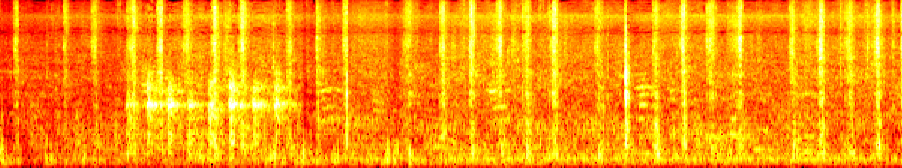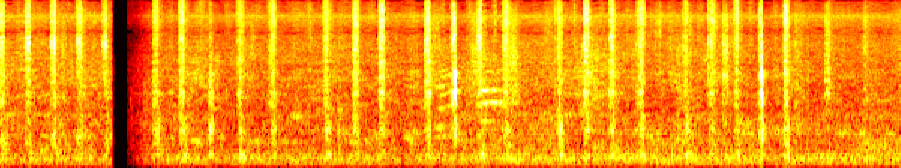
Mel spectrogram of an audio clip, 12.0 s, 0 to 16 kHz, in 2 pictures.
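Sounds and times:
knife chopping on wooden board: 0.4s - 11.6s.

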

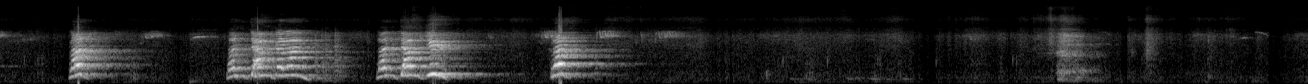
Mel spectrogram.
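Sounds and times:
dog bark: 5.5s - 6.4s.

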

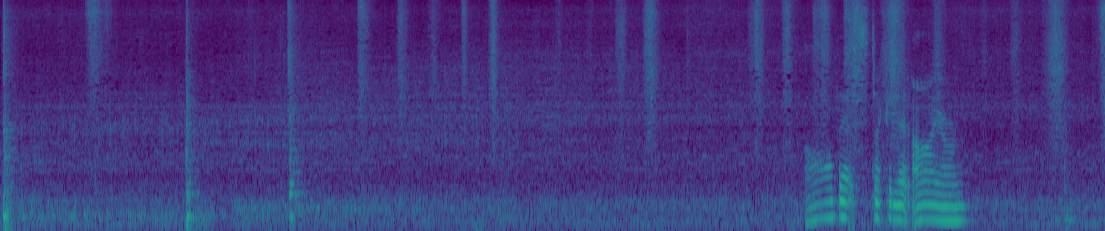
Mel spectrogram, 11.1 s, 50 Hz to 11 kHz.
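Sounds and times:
steam iron hissing and spitting: 2.9s - 11.0s.

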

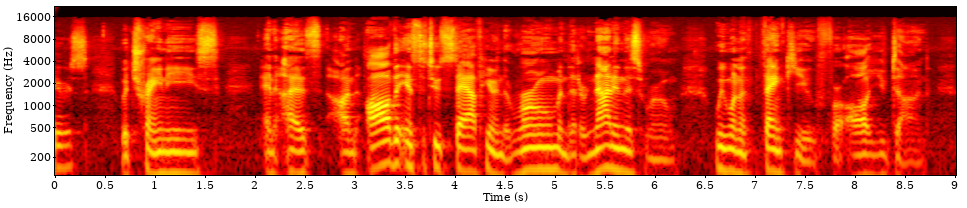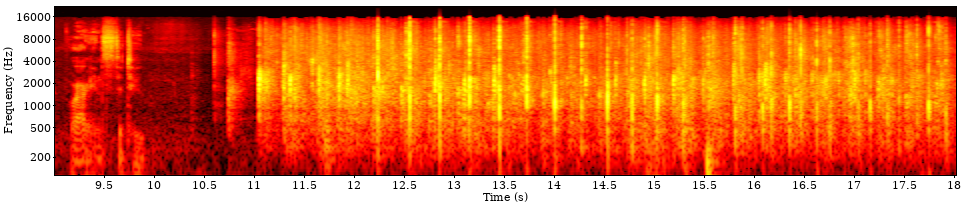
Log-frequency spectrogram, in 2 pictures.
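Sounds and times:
audience applauding: 10.6s - 18.0s.

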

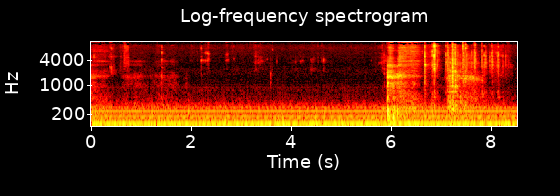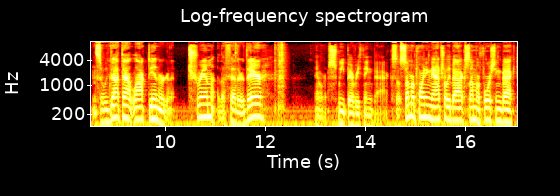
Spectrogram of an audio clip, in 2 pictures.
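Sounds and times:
low hum: 0.0s - 17.0s
thread clicks and rustles: 6.6s - 8.4s.

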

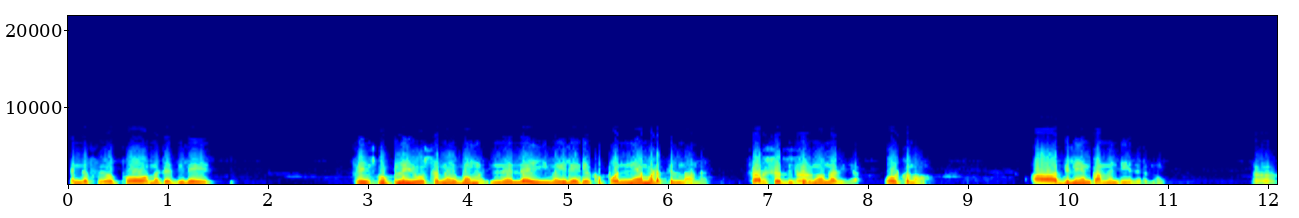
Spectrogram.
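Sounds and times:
man talking: 0.0s - 1.5s, 2.9s - 8.6s, 9.6s - 11.0s.

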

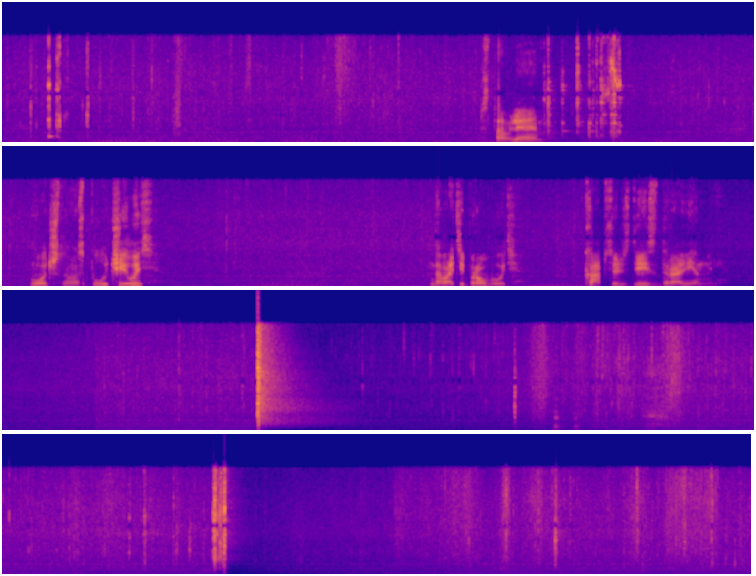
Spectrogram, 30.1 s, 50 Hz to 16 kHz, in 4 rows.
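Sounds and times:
sharp gunshot crack: 17.6s - 18.4s.

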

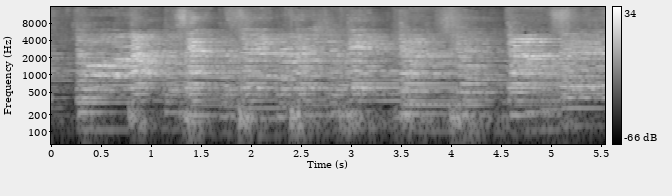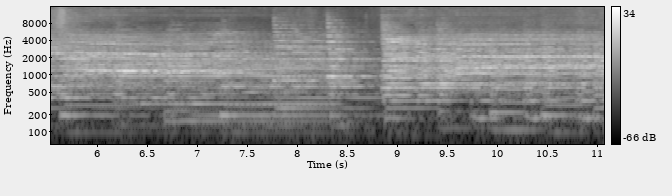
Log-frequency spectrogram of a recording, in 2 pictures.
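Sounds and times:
children singing: 0.0s - 11.0s
musical accompaniment: 0.0s - 11.0s.

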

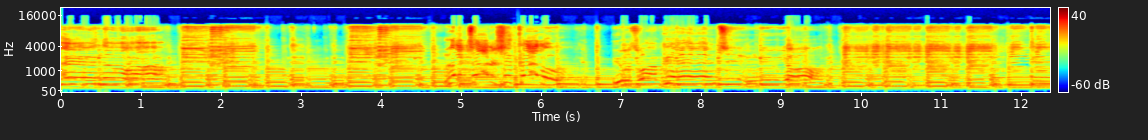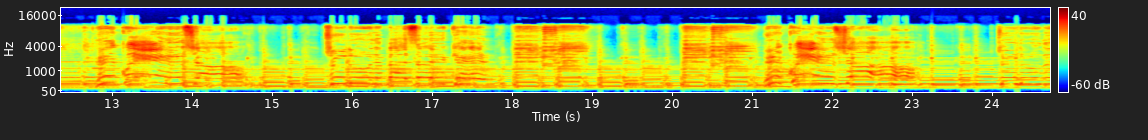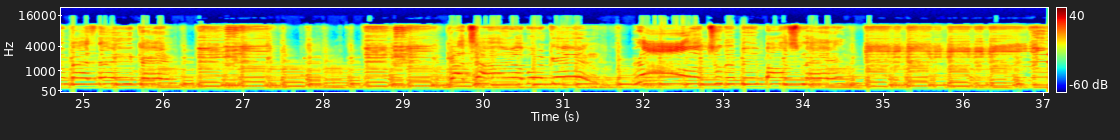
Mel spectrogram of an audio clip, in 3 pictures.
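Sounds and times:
blues harmonica: 0.0s - 37.0s
guitar backing: 0.0s - 37.0s.

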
